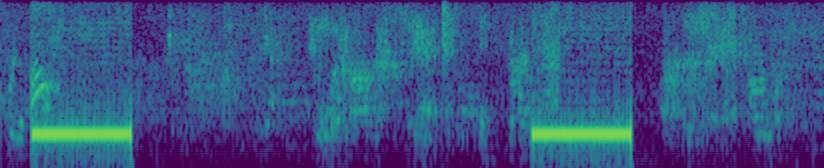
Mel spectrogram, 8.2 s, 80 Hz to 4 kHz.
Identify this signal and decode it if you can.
Ringback tone (Europe, 425 Hz), with speech.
